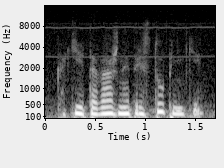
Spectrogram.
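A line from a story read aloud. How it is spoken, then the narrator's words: Whispering among themselves. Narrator (Russian): шептались между собой заключенные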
